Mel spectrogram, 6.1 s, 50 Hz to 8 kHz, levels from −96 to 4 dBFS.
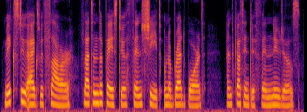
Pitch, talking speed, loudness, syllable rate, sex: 185 Hz, 205 wpm, -19 LUFS, 4.7 syllables/s, female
